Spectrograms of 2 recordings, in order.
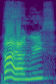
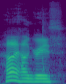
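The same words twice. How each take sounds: First: It is said brightly, with high energy. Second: It is said tiredly, with low energy.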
